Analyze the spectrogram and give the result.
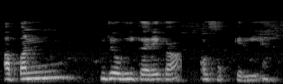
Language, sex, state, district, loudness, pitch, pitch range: Chhattisgarhi, female, Chhattisgarh, Bilaspur, -26 LUFS, 250 Hz, 230-270 Hz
